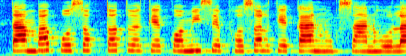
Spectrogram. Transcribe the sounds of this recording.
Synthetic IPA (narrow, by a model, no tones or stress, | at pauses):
t̪ambaposəkt̪ət̪ʋəkekəmisepʰəsəlkekanːuksanɦola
